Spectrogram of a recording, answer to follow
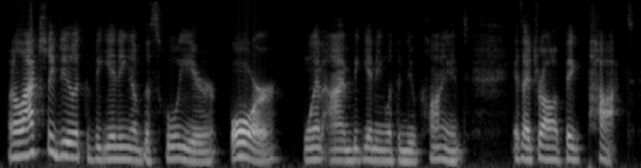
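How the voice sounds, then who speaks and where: A woman's voice: deep voice, a little fast, creaky, dull audio. A middle-aged woman, a reading tutor, explaining a teaching routine to parents and teachers and acting out her exchanges with students. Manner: encouraging, acts out student exchanges. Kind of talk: instructional talk to parents and teachers.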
